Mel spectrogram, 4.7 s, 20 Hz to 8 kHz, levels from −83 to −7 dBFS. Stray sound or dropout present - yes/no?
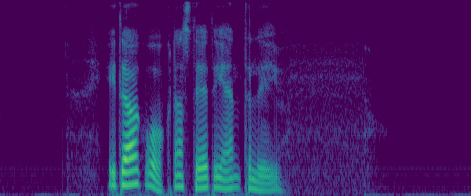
no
